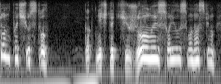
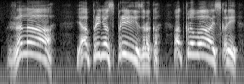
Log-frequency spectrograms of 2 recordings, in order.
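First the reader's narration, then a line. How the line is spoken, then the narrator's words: Shouting at full strength. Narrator (Russian): закричал он, что было мочи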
